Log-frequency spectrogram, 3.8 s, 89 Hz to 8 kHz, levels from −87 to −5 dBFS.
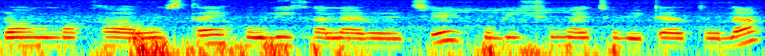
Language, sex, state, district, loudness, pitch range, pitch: Bengali, male, West Bengal, Kolkata, -18 LUFS, 190-200 Hz, 195 Hz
